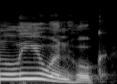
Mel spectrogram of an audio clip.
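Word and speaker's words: Leeuwenhoek: Anthony van Leewenhook. Try saying that. It's Dutch. Leewen Hook. I think that's how you pronounce it.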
